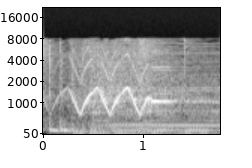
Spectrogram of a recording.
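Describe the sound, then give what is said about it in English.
A fire truck siren sounds during a homecoming parade, a quick rising-and-falling wail that cycles a few times, then settles into a steady held tone over a low engine rumble. “Waving through the window of a fire truck, Ryland Ward was thrilled to finally go home. Crowds lined the streets cheering for the six-year-old.”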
